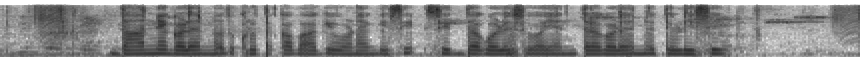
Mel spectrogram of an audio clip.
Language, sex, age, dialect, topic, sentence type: Kannada, female, 25-30, Mysore Kannada, agriculture, question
